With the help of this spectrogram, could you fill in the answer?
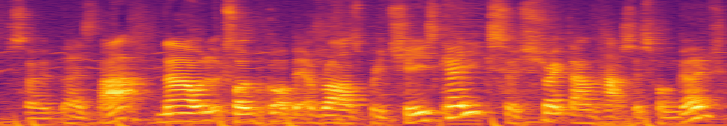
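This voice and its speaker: A man's voice: a little high, sing-song, fairly quick, a bit bright, roomy sound, faint music behind. A young man in his twenties from England, chatting casually in a self-deprecating, rambling way while eating through a vlog Q and A. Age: 20s. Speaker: YouTuber.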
